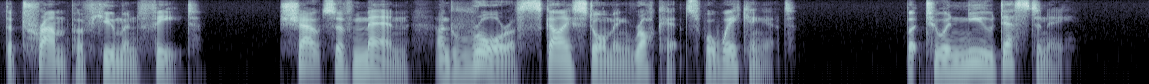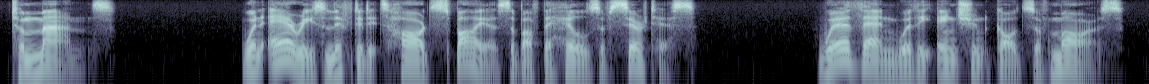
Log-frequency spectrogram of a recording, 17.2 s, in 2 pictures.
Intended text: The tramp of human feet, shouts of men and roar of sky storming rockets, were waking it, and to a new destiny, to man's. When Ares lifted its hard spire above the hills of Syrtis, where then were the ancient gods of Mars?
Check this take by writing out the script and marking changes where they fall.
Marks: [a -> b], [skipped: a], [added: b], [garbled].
The tramp of human feet, shouts of men and roar of sky storming rockets, were waking it, [and -> but] to a new destiny, to man's. When Ares lifted its hard [spire -> spires] above the hills of Syrtis, where then were the ancient gods of Mars?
